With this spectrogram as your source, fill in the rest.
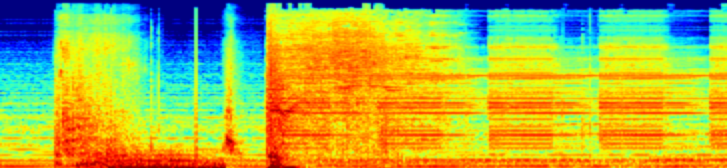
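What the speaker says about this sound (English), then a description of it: "Apparently their windows had alarm systems" A window alarm in the Deus Ex video game goes off with a sharp shattering thunk, then a loud, steady electronic alarm drones on continuously under game ambience.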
